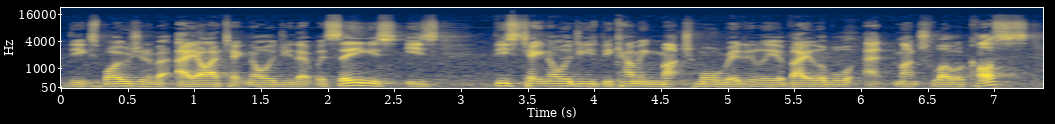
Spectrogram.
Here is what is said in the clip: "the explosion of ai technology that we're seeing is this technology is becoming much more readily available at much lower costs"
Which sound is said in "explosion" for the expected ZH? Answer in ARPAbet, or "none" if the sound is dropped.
ZH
